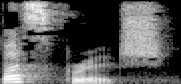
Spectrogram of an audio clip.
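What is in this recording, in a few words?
"BUS BRIDGE", English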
